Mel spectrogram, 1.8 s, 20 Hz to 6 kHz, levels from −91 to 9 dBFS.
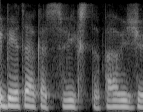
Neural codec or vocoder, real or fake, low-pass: none; real; 5.4 kHz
